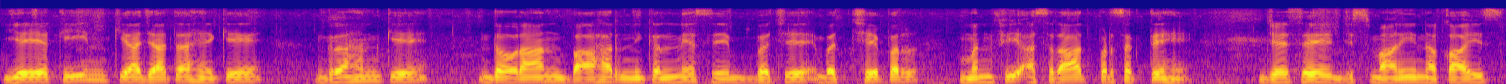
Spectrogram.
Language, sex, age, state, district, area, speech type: Urdu, male, 30-45, Uttar Pradesh, Muzaffarnagar, urban, spontaneous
